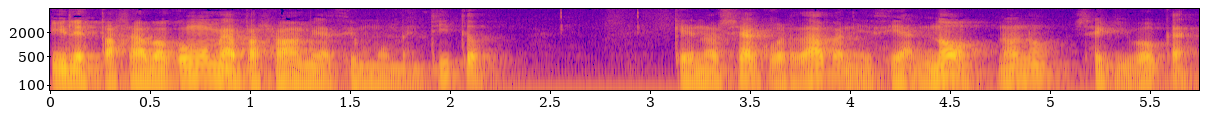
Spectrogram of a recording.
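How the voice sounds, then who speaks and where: Speaking at a very fast pace, a man with a medium pitch sounds somewhat breathy and makes very wide pitch swings. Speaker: literature professor. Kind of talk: radio interview.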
